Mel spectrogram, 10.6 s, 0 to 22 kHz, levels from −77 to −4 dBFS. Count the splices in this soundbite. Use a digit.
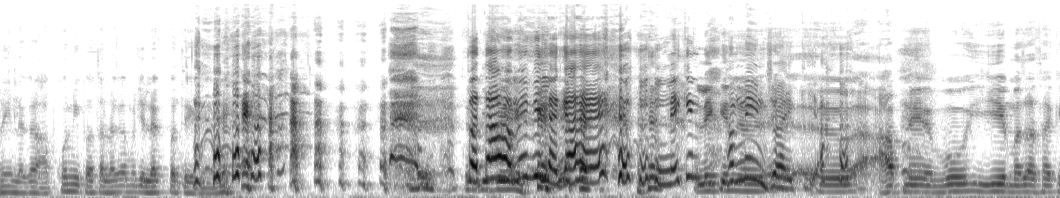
0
